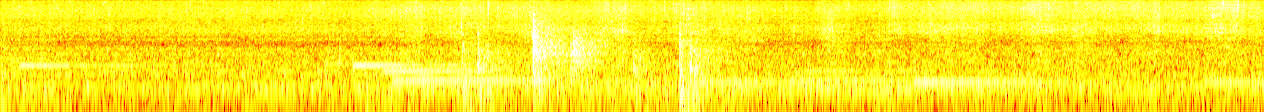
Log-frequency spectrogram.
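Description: Diced vegetables sizzling as they fry in hot oil in a pot, stirred with a wooden spatula, with a few sharp clicks of the spatula against the pot in the middle.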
